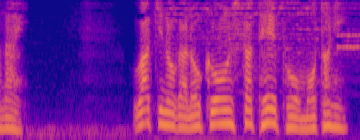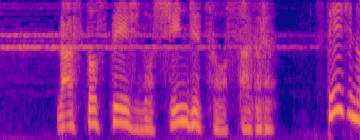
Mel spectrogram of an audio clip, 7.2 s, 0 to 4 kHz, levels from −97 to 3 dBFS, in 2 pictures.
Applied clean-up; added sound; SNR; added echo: none; none; none; none.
